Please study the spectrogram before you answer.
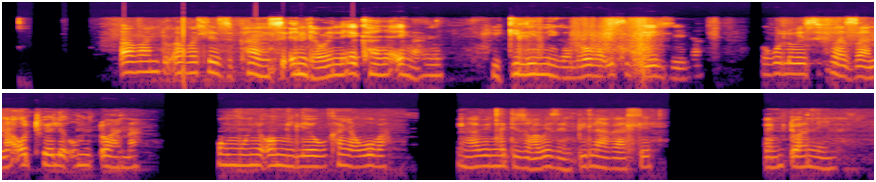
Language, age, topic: North Ndebele, 36-49, health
